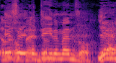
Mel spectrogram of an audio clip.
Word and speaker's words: Idina Menzel: So I'm especially happy that the actress that played her, Idina Menzel, is that how you pronounce it?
